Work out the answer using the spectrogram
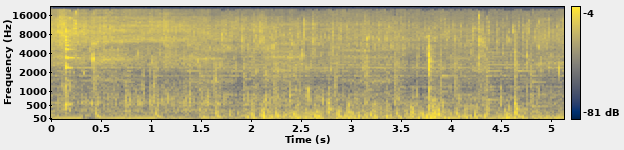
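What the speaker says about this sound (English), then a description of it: "So the water started boiling." Water boils in a pot nearby, a dense, steady bubbling and gurgling that churns on without pause.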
